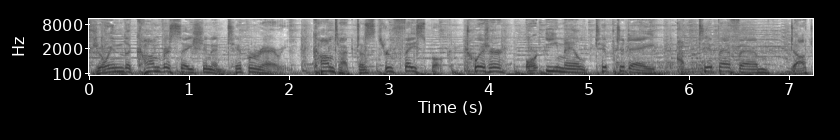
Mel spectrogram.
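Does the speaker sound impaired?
No.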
